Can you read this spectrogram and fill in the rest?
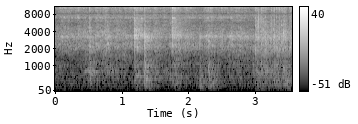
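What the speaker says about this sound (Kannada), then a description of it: "ಈ ರೀತಿ ತಿರುಗಿಸ್ತಾ ಒಂದು 5 ನಿಮಿಷ ಇದನ್ನು ಕುದಿಸ್ಕೊಳ್ಳೋಣ." A spoon stirs a boiling rava mix in a pot on a stove, scraping and knocking against the metal in irregular strokes, with a steady bubbling hiss underneath and no voices.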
